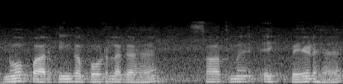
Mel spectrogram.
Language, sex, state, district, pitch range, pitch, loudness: Hindi, male, Chandigarh, Chandigarh, 120-130 Hz, 120 Hz, -18 LUFS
